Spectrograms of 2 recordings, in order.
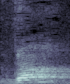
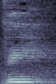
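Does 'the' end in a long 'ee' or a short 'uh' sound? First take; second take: uh; ee. First: The word ends in a short weak uh sound. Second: The word ends in a long ee sound. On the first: It comes before a word starting with a consonant sound. "The is used with a consonant sound" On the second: It comes before a word starting with a vowel sound. "the is used with a vowel sound"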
